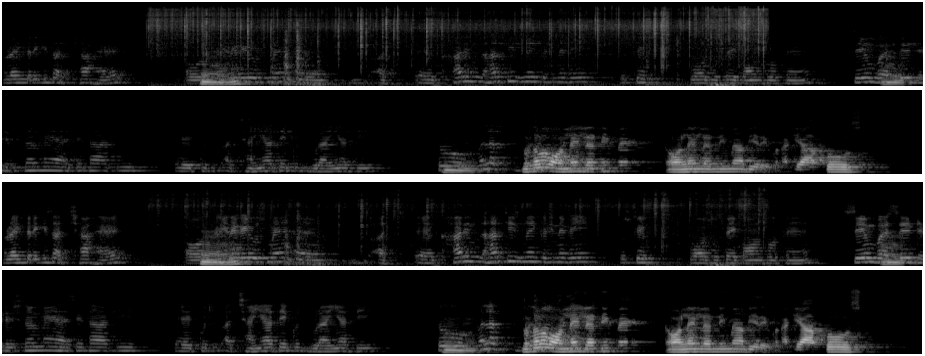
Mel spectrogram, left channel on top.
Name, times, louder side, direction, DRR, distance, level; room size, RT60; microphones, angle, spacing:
voice 1, 0.0-1.3 1.8-6.6 6.9-8.2 8.4-10.6 10.9-13.0 13.6-15.2 16.5-16.8, right 4 dB, 80° right, 1.2 m, -46 dB
sound 1, 1.4-7.7, left 12 dB, 55° left, 0.6 m, -44 dB
voice 2, 2.0-2.4 8.8-9.0 13.6-14.0 14.4-15.6 15.8-17.8, right 3 dB, 35° right, 0.8 m, -31 dB
28.5 x 15.0 x 3.1 m
head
